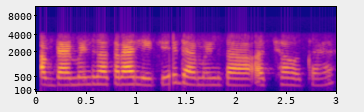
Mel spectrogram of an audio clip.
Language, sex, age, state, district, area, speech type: Hindi, female, 18-30, Uttar Pradesh, Sonbhadra, rural, conversation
